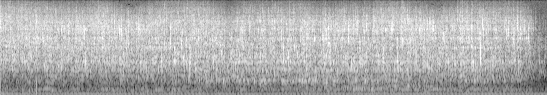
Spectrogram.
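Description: Water runs steadily from a shower in a bathroom while someone showers, a dense, even hiss of spray that holds at a constant level throughout, with no voices.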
